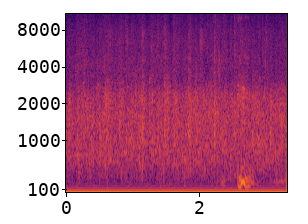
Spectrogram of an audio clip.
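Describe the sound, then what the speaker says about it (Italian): An audience at a political conference on Veneto independence applauds a newly elected MEP, dense steady clapping holding at an even level with a few voices faintly mixed in underneath. "dall'onorevole Bizzotto, europarlamentare neoeletta, che ha sposato l'indipendenza e che si merita un applauso"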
